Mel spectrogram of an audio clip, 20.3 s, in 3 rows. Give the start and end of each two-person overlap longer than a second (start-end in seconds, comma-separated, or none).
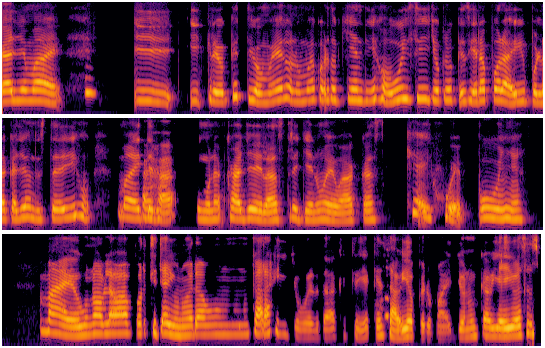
none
